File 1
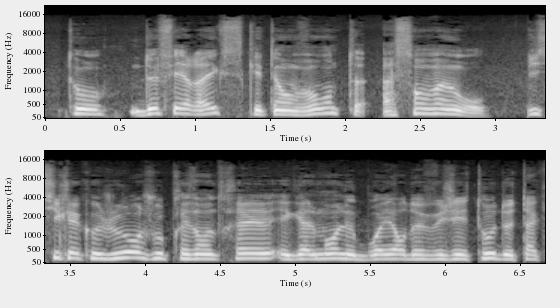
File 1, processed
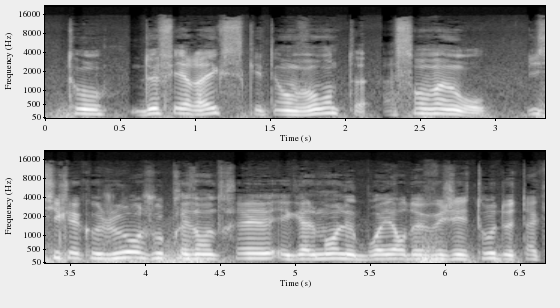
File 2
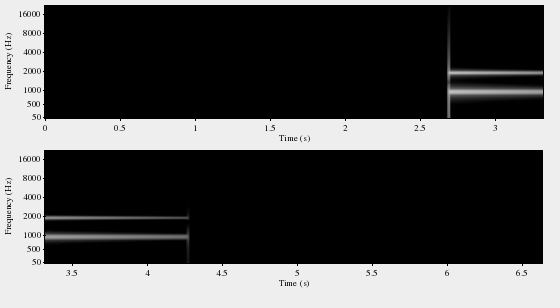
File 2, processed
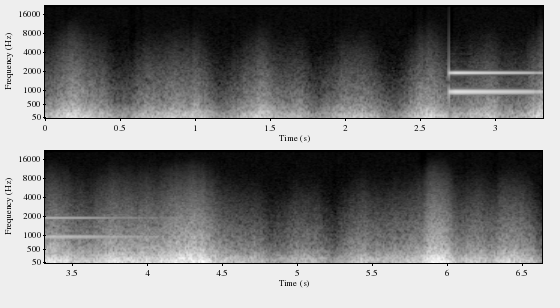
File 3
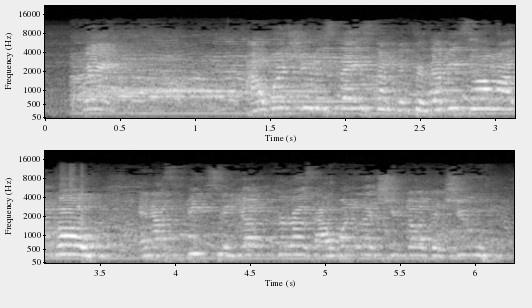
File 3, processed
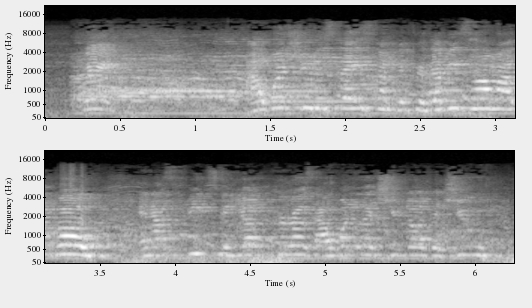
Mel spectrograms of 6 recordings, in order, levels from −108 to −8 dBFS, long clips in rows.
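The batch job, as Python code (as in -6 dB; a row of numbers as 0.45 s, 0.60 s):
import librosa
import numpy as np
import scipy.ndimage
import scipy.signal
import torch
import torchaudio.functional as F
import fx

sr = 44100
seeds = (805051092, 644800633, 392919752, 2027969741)

y = fx.dmg_wind(x, sr, seeds[0], corner_hz=160.0, level_db=-35.0)
y = fx.attack_slew(y, sr, db_per_s=210.0)
y = librosa.util.normalize(y) * 10.0 ** (-2 / 20.0)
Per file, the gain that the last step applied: +7.0 dB, +12.5 dB, +0.5 dB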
